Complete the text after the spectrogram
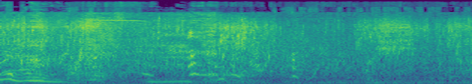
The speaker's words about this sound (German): Die Strömung hier ist ja viel zu stark.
